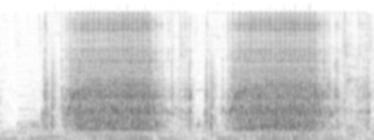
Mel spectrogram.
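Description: A sewing machine stitching color-block pants, running in two long steady whirring bursts with brief pauses between them, close and loud.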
